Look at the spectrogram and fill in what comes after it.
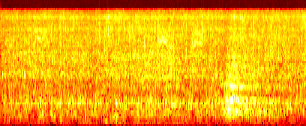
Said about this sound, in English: I don't know if you hear this river just politely flowing in the background.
